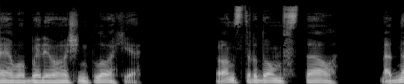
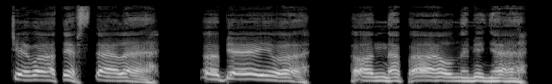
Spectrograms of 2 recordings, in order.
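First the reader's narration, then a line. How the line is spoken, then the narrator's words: Old man's hoarse wheeze. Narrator (Russian): прохрипел старик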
